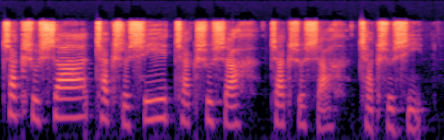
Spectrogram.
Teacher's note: In the instrumental dative, ablative, genitive, locative, we again have endings that begin with or are vowels, and in front of these vowels, us changes into ush through the Ruki rule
